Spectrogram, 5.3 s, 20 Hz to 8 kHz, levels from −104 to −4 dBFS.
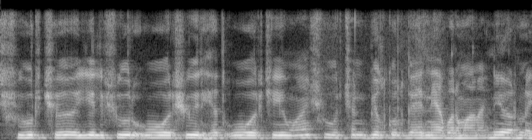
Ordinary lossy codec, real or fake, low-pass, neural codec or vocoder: none; real; 7.2 kHz; none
